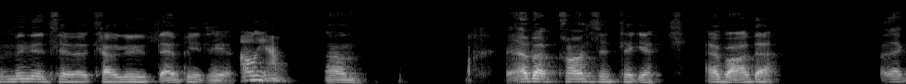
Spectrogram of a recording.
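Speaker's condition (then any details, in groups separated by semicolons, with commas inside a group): Cerebral palsy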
